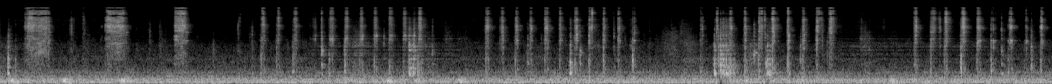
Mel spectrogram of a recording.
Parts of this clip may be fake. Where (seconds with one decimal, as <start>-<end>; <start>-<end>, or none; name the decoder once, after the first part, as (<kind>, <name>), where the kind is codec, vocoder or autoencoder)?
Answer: 3.1-4.6 (autoencoder, DAC-VAE); 8.4-9.9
